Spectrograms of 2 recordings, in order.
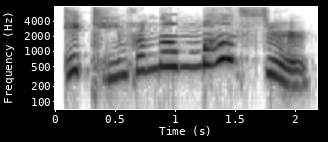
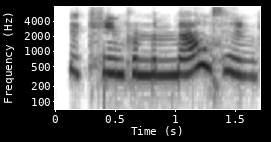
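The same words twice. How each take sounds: First: High, louder, slower fearful cry; frightened cry. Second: Higher, slightly louder anxious cry; frightened cry. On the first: Murphy terrified by the moan, crying out high and loud. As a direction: wail it in real fright. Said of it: "cried Murphy". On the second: Mitzi frightened by the moan, crying out mildly. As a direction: cry out a little scared. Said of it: "cried Mitzi". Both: Acted.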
